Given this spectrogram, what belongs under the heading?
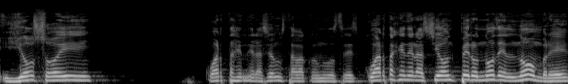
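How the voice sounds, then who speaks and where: At a fairly slow pace, a man with a high pitch and ordinary pitch variation speaks in a dark, mellow tone. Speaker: preacher. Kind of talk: sermon. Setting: church service.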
